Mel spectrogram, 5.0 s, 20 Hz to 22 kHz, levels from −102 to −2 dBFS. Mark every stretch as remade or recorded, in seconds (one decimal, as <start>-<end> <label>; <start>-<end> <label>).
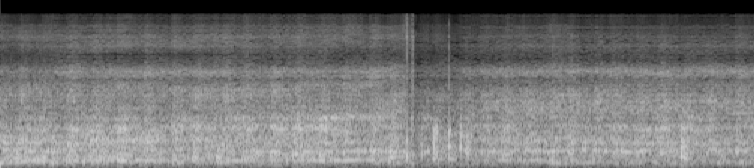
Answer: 0.0-5.0 remade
